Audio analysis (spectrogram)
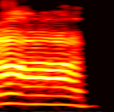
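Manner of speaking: short high yelp, retold lightly; mock high-pitched yelp as he charges off; little scream. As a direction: imitate a sudden little battle scream. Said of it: "he did, like, a little scream".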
